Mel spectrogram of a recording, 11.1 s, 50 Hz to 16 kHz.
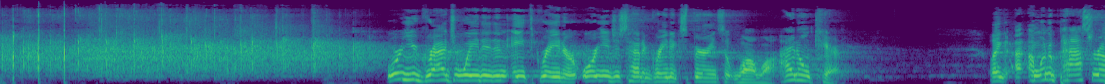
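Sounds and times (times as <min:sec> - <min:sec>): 
crowd clapping: 0:00.0 - 0:04.6
speech: 0:03.9 - 0:08.5, 0:09.9 - 0:11.0.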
